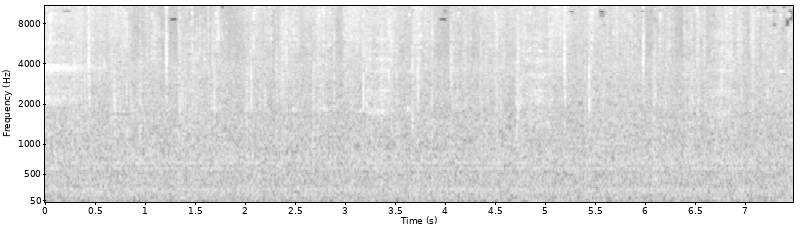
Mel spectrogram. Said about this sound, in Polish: Koń Yuriko. Musi być blisko.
